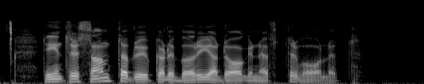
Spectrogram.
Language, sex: Swedish, male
